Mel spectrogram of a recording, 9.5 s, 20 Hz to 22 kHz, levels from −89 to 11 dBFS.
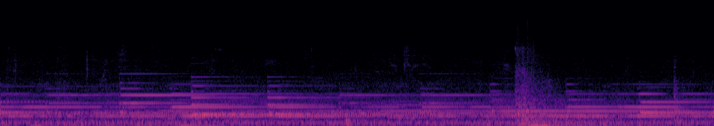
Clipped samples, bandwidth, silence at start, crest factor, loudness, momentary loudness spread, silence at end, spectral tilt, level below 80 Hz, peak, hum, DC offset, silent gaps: under 0.1%; 16.5 kHz; 0 s; 16 dB; -46 LUFS; 7 LU; 0 s; -8.5 dB/octave; -56 dBFS; -28 dBFS; none; under 0.1%; none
